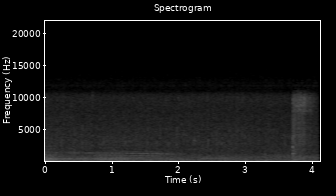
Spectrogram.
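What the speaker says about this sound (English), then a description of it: "It's raining right now" Steady, faint hiss of rainfall in the video game Prison Architect with no breaks, a soft even wash of noise throughout and a brief higher tone near the end.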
